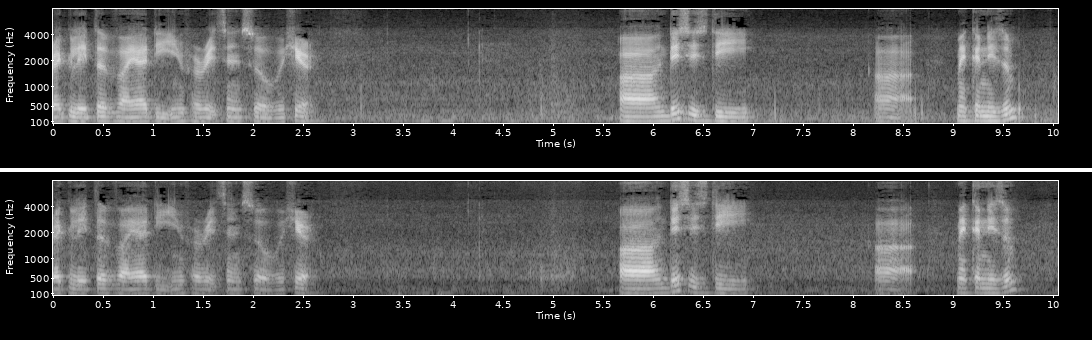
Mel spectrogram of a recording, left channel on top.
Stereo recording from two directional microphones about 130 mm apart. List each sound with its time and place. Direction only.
0.0 s speech: 20° right (ahead or behind)
5.6 s speech: 40° right (ahead or behind); by 7.0 s 20° right (ahead or behind)
8.2 s speech: 15° right (ahead or behind)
